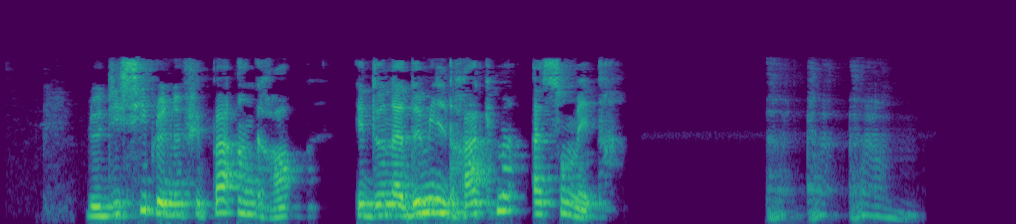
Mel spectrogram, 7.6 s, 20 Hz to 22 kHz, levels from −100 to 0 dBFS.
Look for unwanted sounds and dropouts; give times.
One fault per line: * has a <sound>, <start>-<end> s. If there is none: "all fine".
* has a throat clearing, 5.7-7.0 s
